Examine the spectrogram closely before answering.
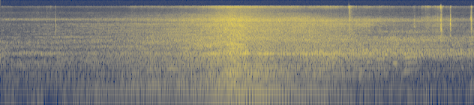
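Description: A motor vehicle passing close by on the road: its engine and tyre noise grow louder to a peak about four seconds in, then fade, with the engine pitch dropping as it goes past.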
